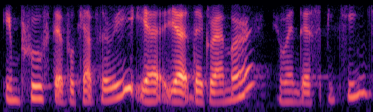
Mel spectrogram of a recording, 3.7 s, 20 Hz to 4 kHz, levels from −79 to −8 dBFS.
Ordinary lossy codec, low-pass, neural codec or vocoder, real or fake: none; 3.6 kHz; vocoder, 44.1 kHz, 128 mel bands every 512 samples, BigVGAN v2; fake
